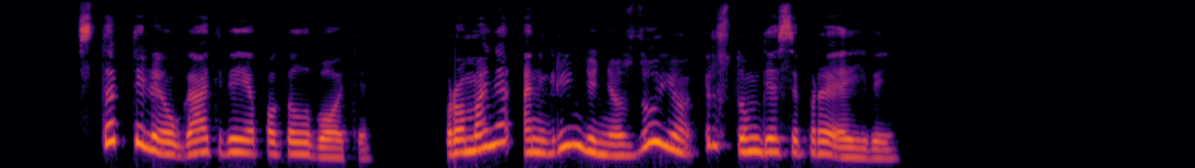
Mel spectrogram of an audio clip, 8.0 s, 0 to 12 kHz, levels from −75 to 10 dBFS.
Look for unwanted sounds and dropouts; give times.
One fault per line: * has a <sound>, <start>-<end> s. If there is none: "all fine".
all fine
